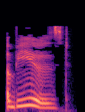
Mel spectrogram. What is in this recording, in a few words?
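"abused", English, British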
